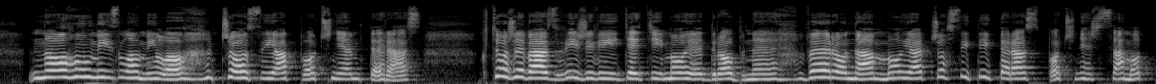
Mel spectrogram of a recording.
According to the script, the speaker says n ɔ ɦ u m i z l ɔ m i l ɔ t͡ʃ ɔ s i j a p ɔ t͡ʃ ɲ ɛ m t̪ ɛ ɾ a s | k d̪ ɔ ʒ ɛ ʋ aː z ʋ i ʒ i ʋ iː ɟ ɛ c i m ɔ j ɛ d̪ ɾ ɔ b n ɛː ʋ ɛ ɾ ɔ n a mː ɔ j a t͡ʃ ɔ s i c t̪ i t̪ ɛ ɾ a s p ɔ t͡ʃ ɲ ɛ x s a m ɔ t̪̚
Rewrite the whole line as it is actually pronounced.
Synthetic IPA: n ɔ ɦ u m i z l ɔ m i l ɔ t͡ʃ ɔ s i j a p ɔ t͡ʃ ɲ ɛ m t̪ ɛ ɾ a s | k t̪ ɔ ʒ ɛ ʋ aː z ʋ i ʒ i ʋ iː ɟ ɛ c i m ɔ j ɛ d̪ ɾ ɔ b n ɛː ʋ ɛ ɾ ɔ n a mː ɔ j a t͡ʃ ɔ s i t̪ i t̪ ɛ ɾ a s p ɔ t͡ʃ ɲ ɛ ʃ s a m ɔ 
